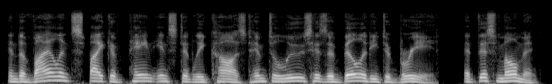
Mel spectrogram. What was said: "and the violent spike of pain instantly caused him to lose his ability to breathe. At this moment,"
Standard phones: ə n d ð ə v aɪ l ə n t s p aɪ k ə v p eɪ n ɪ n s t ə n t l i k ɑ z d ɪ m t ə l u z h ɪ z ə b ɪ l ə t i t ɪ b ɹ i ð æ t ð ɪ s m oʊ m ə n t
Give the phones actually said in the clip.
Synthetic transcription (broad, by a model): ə n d ð ə v aɪ l ə n t s p aɪ k ə v p eɪ n ɪ n s t ə n t l i k ɑ z d ɪ m t ə l u z ɪ z ə b ɪ l ə t i t ɪ b ɹ i ð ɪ t ð ɪ s m oʊ m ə n t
